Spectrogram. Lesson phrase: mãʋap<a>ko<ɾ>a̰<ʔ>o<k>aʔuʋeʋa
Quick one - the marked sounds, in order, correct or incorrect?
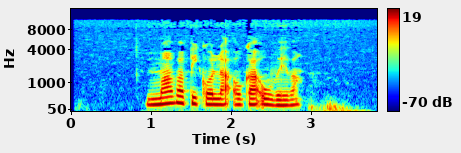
incorrect, incorrect, correct, correct

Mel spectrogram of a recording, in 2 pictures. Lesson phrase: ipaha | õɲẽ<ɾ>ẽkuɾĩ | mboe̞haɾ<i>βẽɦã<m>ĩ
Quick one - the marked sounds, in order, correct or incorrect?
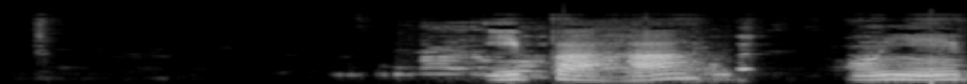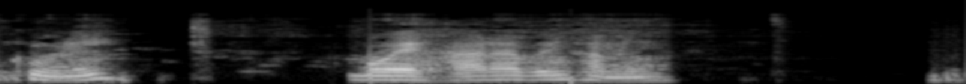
incorrect, incorrect, correct

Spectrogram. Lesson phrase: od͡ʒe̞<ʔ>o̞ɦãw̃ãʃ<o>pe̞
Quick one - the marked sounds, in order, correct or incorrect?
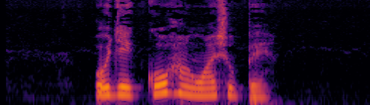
incorrect, incorrect

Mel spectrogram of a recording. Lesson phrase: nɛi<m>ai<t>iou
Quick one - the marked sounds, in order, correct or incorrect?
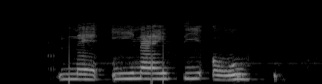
incorrect, correct

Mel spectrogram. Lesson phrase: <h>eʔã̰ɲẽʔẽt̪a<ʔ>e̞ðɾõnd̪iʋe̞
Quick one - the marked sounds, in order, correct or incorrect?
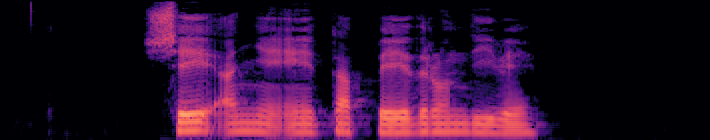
incorrect, incorrect

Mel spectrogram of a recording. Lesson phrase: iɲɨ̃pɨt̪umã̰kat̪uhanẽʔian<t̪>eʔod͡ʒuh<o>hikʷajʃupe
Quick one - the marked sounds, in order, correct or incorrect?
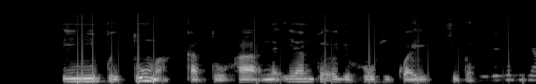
correct, incorrect

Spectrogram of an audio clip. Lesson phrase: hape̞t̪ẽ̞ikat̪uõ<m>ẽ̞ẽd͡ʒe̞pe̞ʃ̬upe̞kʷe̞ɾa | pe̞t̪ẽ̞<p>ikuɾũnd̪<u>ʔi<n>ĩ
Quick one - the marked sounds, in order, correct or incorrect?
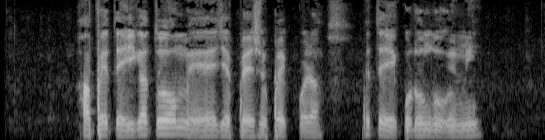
correct, incorrect, correct, incorrect

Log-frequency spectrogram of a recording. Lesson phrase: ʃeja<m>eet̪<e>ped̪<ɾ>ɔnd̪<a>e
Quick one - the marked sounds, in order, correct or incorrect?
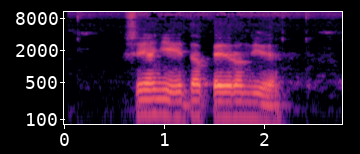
incorrect, incorrect, correct, incorrect

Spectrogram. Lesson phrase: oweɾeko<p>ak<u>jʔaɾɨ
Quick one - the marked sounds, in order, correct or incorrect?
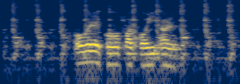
correct, incorrect

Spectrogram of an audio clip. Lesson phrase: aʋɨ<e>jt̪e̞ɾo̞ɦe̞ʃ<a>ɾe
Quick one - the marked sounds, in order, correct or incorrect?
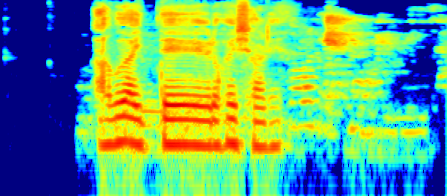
incorrect, correct

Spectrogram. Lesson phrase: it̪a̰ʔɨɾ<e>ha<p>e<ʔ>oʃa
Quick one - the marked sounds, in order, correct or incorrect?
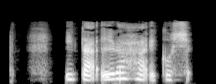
incorrect, incorrect, incorrect

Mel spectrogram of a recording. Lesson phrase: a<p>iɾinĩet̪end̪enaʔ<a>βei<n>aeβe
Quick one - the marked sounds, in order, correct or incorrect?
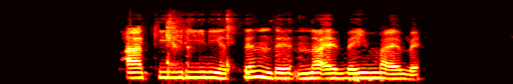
incorrect, incorrect, incorrect

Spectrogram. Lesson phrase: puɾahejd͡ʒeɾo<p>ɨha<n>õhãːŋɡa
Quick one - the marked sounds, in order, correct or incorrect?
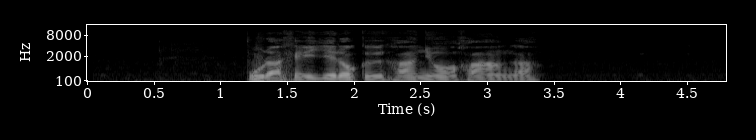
incorrect, incorrect

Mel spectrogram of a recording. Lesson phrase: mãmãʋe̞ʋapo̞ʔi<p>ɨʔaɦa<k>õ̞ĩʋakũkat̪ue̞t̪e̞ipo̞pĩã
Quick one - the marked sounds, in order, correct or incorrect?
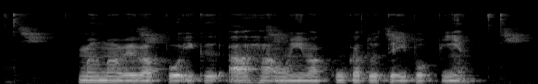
incorrect, incorrect

